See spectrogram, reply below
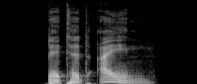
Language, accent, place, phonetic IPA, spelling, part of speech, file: German, Germany, Berlin, [ˌbɛtət ˈaɪ̯n], bettet ein, verb, De-bettet ein.ogg
- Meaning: inflection of einbetten: 1. third-person singular present 2. second-person plural present 3. second-person plural subjunctive I 4. plural imperative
